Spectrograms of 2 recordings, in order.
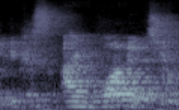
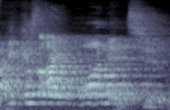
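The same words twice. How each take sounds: First: Said in the usual way. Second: Higher and louder, insisting hard on wanted; defiant repeat. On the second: Retold or imitated. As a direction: throw it back at him, refusing to back down.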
